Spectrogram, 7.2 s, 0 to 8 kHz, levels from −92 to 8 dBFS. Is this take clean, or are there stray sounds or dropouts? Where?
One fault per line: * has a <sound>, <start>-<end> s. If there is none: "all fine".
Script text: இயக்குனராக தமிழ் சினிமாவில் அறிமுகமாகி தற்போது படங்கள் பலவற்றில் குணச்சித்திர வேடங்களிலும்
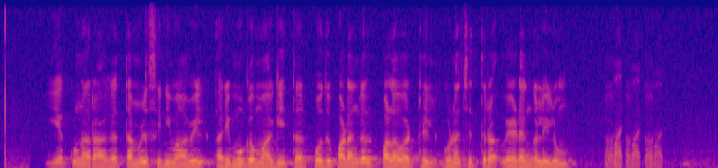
* has a laugh, 6.0-6.6 s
